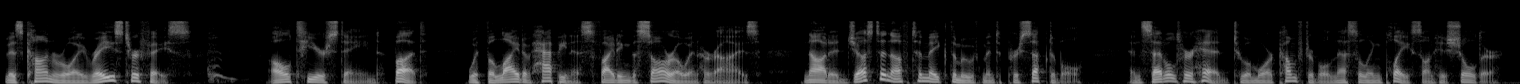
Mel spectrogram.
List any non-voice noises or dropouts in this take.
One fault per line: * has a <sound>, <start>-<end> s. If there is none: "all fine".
* has a throat clearing, 2.1-2.5 s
